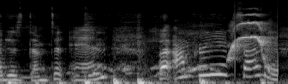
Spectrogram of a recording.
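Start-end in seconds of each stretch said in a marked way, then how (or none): 1.6-2.8 excited. Real, not acted. Excited about pickles turning out.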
